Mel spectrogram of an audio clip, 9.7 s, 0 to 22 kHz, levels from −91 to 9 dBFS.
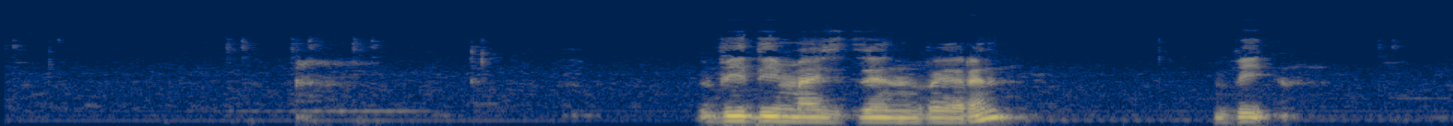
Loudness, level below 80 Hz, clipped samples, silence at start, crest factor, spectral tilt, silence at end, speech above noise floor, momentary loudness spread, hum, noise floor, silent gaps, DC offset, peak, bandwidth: -19 LUFS; -62 dBFS; under 0.1%; 1.95 s; 20 dB; -7 dB/octave; 1.1 s; 49 dB; 25 LU; none; -68 dBFS; none; under 0.1%; -4 dBFS; 7.4 kHz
